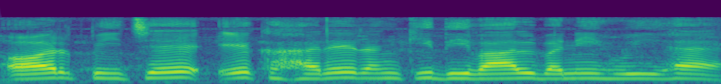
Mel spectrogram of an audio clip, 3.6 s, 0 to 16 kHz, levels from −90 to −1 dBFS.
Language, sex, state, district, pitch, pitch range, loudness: Hindi, male, Madhya Pradesh, Katni, 180 Hz, 170-190 Hz, -17 LUFS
